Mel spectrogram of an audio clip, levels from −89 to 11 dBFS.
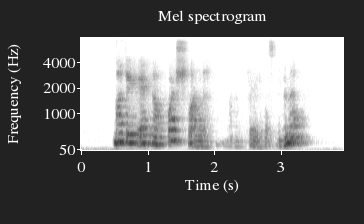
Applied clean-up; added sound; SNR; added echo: neural mask model DeepFilterNet 3.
